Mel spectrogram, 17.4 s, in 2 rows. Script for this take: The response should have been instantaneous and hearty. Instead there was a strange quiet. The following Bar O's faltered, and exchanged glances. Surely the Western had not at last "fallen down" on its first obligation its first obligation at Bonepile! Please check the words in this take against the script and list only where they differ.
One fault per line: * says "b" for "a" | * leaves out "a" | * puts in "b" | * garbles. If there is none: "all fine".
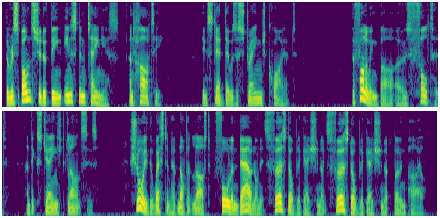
all fine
